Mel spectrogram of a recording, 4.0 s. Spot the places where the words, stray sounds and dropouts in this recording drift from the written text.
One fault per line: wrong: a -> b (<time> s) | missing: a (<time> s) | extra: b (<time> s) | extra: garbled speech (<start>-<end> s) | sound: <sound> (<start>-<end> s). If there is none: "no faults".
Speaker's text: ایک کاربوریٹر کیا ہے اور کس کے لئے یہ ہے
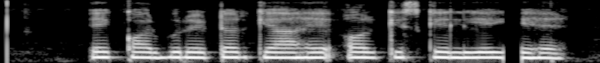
sound: dropout (3.4-3.5 s)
